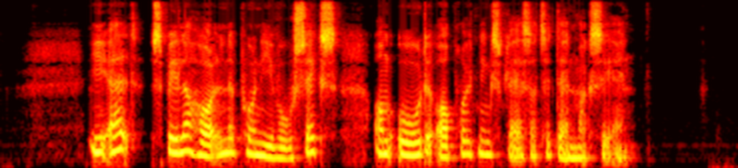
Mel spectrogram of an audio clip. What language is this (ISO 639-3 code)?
dan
